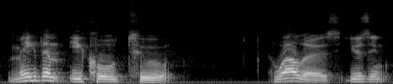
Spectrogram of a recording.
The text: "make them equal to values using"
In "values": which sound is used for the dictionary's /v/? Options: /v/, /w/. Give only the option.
/w/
